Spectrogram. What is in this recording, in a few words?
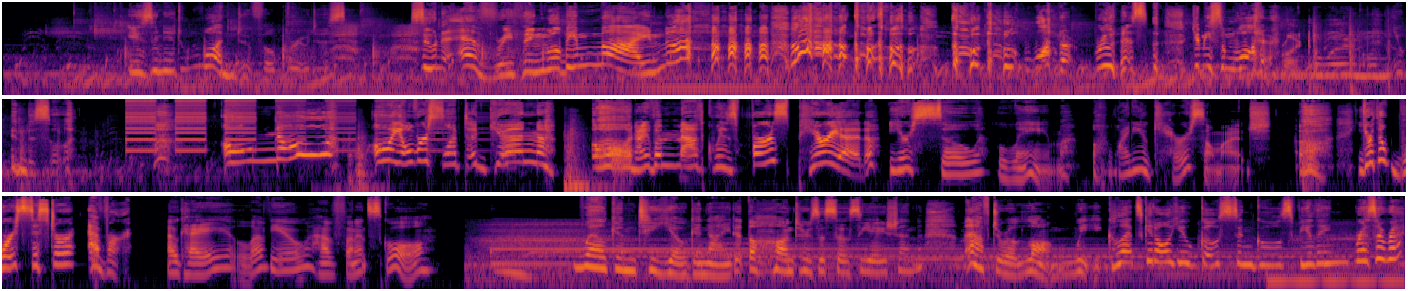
Animation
